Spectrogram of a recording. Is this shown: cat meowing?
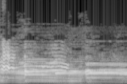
yes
